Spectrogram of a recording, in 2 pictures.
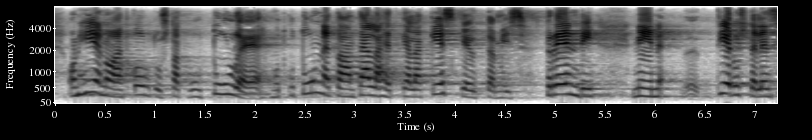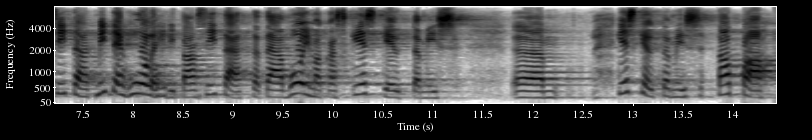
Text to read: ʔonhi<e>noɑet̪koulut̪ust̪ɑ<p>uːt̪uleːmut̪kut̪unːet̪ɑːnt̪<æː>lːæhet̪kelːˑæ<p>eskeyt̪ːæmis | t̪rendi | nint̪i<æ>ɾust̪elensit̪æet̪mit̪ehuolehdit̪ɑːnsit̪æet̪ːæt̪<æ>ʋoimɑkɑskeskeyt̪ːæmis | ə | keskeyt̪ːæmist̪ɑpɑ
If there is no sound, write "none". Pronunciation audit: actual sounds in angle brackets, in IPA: e, k, æ, k, e, æː

